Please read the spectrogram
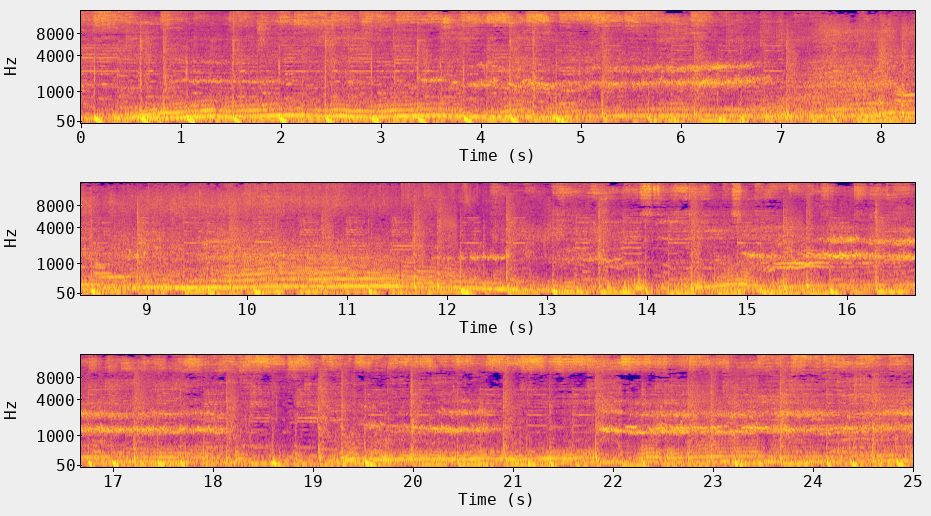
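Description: Classic Lada saloon's four-cylinder engine revving up and down hard, with its tyres squealing again and again as it slides through tight gymkhana turns.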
